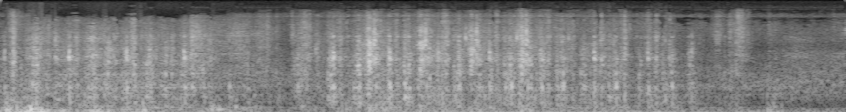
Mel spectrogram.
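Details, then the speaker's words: VW Polo engine idling and revving with worn engine mount, bolt moving in its hole, before replacement: uneven heavy thumps and clunks around four per second as the engine rocks; worn engine mount. "So we're going to sort that because well, it's not right fun when it's like that, and you can hear it banging about, and every time I turn it off or on and put my foot down, it clangs about everywhere."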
